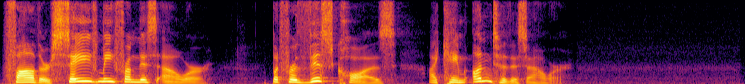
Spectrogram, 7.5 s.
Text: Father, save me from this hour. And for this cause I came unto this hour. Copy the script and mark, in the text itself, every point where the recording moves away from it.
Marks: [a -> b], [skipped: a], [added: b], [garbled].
Father, save me from this hour. [And -> But] for this cause I came unto this hour.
